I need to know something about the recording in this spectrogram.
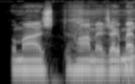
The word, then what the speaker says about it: homage: Homage. My dad's British, so is whatever. Is there an H in there? It's a silent H and a silent E actually. It'd be homage. Homage.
